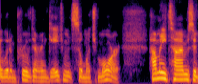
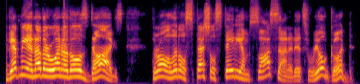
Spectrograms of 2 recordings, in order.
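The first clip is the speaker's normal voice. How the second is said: Milwaukee-accented speech; 9 semitones higher, 5 dB louder than usual. Speaker jokes around for a listener in a fake Milwaukee accent. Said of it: "I love that accent, that fake accent".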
